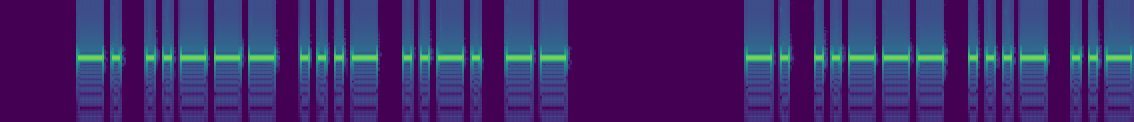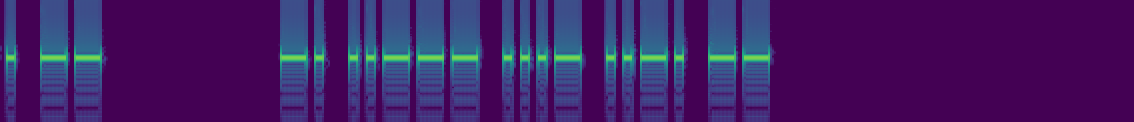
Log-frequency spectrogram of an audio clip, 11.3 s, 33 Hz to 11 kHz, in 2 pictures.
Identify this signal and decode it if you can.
Morse code, heard as a keyed tone, about 28 wpm, 700 Hz. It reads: N2VFM N2VFM N2VFM
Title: USA Call Signs - 5 Characters - Repeated 3x - 28wpm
